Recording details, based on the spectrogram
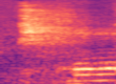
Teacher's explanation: apa alifnya hijau alifnya yang ini sebelumnya adalah huruf istila ya karena sebelum Alif adalah huruf istilla maka alifnya dibaca tebal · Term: suara Alif te tebal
